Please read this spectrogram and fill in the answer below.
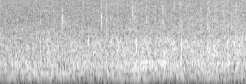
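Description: Low background noise of a room with faint, indistinct voices and a few light clicks, during a pause between talkers.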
